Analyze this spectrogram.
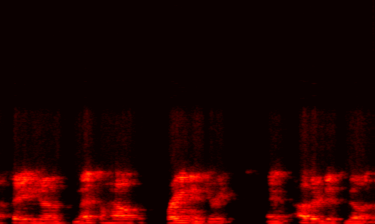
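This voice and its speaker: Delivered at a moderate pace, an ordinary speaking voice carries fairly even intonation. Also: man. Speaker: stroke survivor, podcast host. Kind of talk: interview host, casual talk.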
